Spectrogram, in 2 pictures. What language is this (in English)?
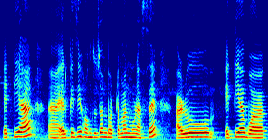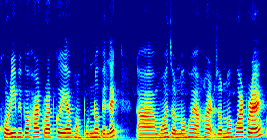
Assamese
